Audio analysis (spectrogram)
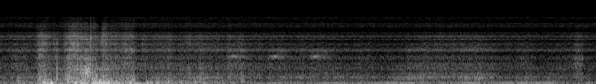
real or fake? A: fake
